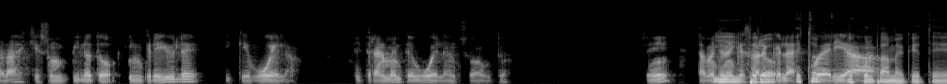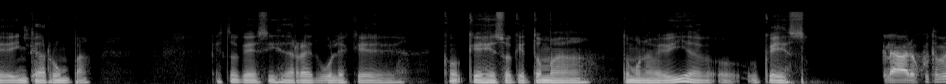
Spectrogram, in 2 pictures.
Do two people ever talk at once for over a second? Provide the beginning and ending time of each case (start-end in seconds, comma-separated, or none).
7.1-8.8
